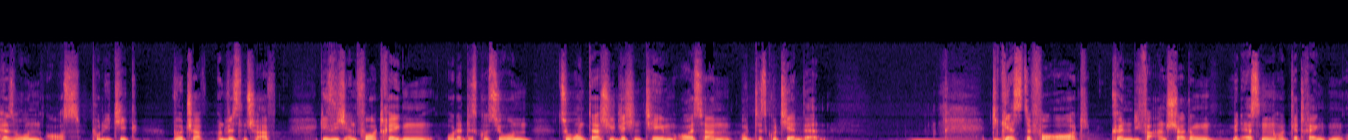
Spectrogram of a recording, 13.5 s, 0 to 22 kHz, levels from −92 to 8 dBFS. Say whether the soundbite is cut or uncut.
uncut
